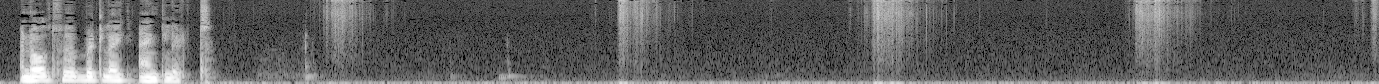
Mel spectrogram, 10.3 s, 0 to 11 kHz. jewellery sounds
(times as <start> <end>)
2.3 3.1, 4.5 5.4, 6.3 7.3, 8.5 9.3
